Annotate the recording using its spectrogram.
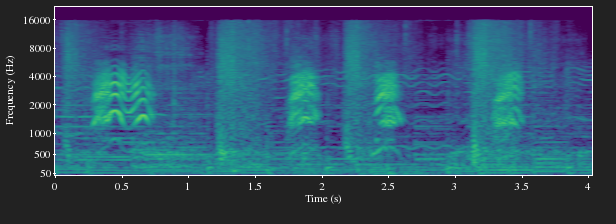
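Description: Animated fight sound: a cartoon monkey's high-pitched squeals, about five short wavering cries, each with a swishing whoosh, over soft background music.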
